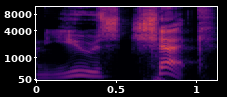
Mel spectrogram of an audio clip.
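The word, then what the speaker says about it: Juszczyk: right or midwest people use check um so it's a soft j yogin i believe is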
